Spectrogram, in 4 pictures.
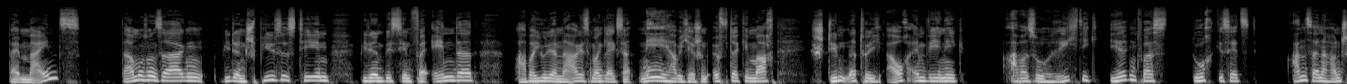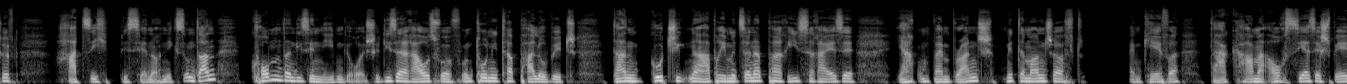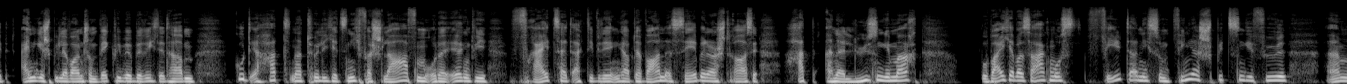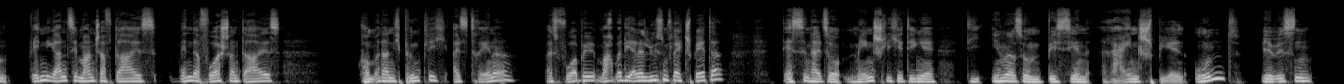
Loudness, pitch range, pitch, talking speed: -20 LUFS, 125-160 Hz, 140 Hz, 175 wpm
